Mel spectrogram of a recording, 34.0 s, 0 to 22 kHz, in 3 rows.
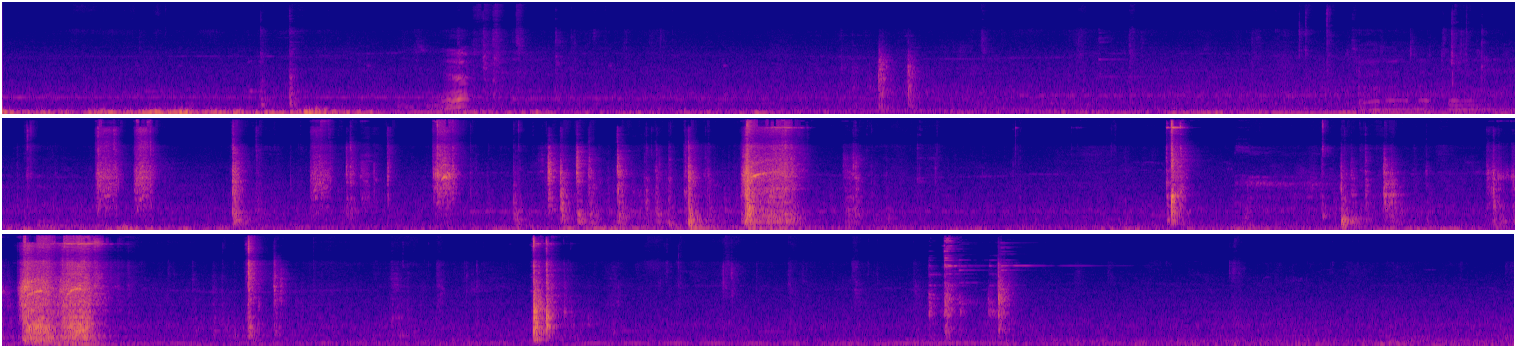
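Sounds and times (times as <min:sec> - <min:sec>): metal parts rattling: 0:22.5 - 0:23.7
metal tools clinking: 0:22.5 - 0:23.7, 0:29.5 - 0:31.1.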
